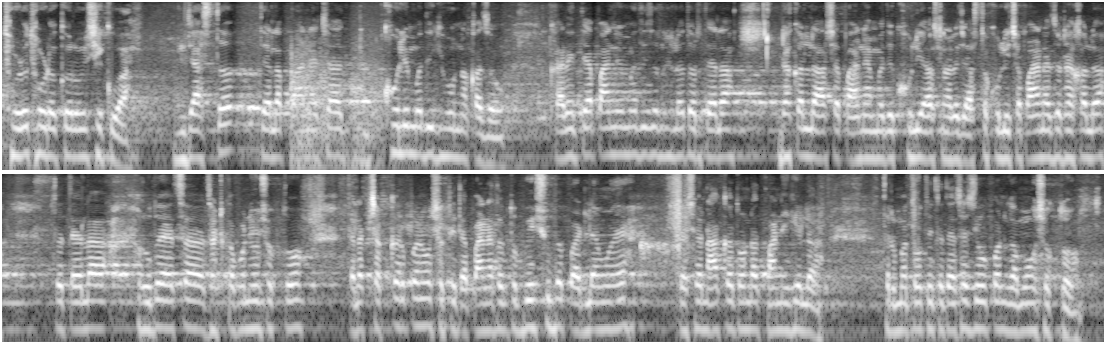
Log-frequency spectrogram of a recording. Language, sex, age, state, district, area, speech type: Marathi, male, 18-30, Maharashtra, Ahmednagar, urban, spontaneous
